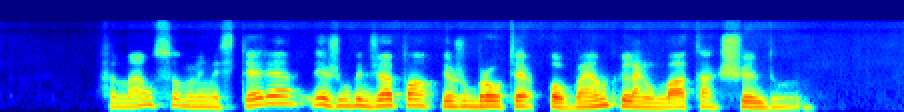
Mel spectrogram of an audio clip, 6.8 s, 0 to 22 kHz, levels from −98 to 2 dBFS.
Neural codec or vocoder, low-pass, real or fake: codec, 24 kHz, 0.9 kbps, WavTokenizer, large speech release; 10.8 kHz; fake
